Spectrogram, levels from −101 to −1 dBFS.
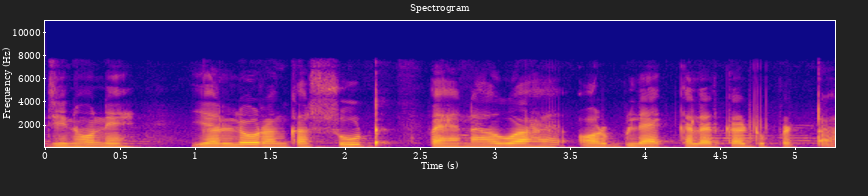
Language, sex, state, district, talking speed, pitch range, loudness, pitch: Hindi, male, Jharkhand, Ranchi, 160 wpm, 135-150 Hz, -20 LUFS, 145 Hz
